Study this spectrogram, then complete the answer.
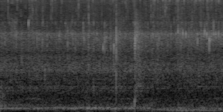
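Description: Gavar kheema made from cluster beans sautés in a pan with a continuous close sizzle and crackle, punctuated by a couple of stirring knocks against the pan.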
